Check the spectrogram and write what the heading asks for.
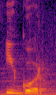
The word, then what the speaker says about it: Егор: поклонников этого имени правда на французском она звучит немножко иначе егор без мягкого знака с ударением на последний слог саша так называют исключительно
